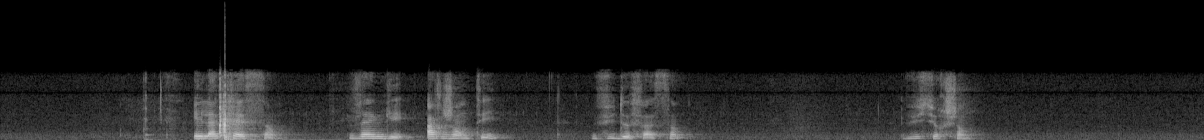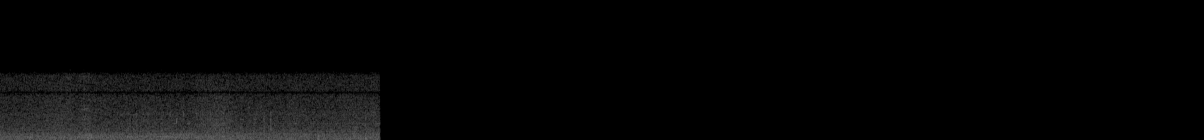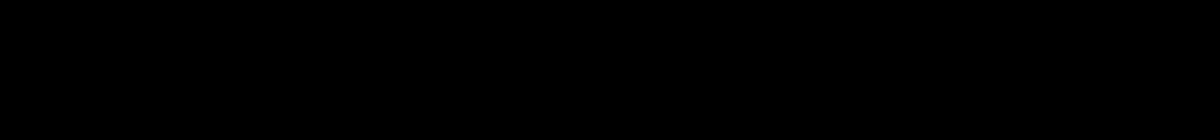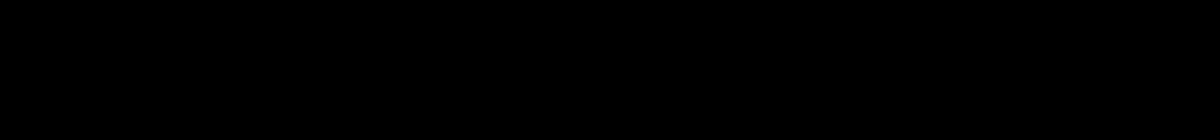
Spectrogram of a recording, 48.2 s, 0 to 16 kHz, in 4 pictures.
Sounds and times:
Speech: 2.0s - 2.9s, 3.5s - 5.1s, 5.9s - 7.0s, 9.0s - 9.8s.

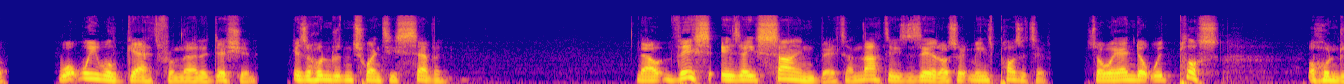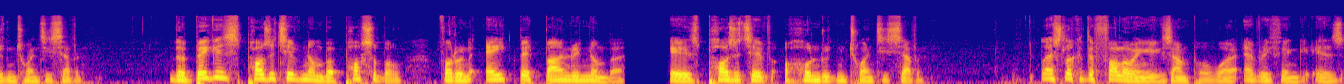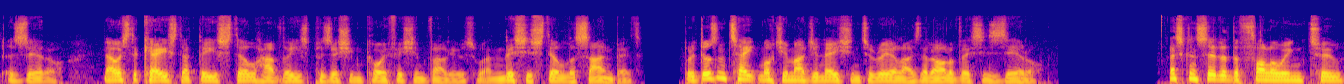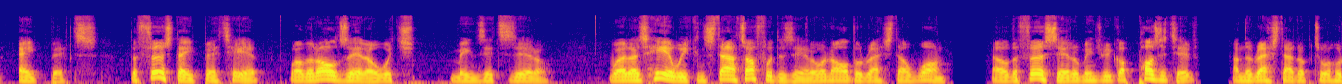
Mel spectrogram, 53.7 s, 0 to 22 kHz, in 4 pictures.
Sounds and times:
Speech: 0.0s - 4.6s, 6.3s - 12.2s, 13.1s - 14.4s, 15.1s - 22.8s, 23.8s - 37.4s, 38.5s - 53.7s.

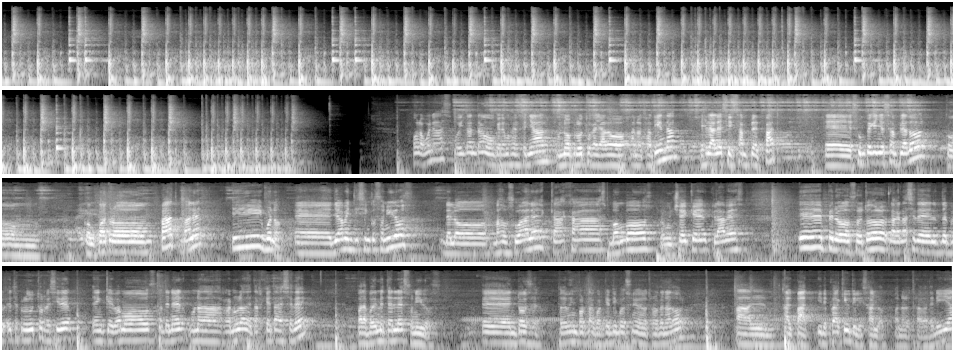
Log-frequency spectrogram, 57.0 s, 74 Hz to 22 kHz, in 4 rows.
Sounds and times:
Music: 0.0s - 30.9s, 32.1s - 54.9s
Speech: 20.5s - 39.7s, 40.5s - 47.4s, 48.2s - 49.4s, 50.0s - 53.1s, 53.8s - 57.0s.

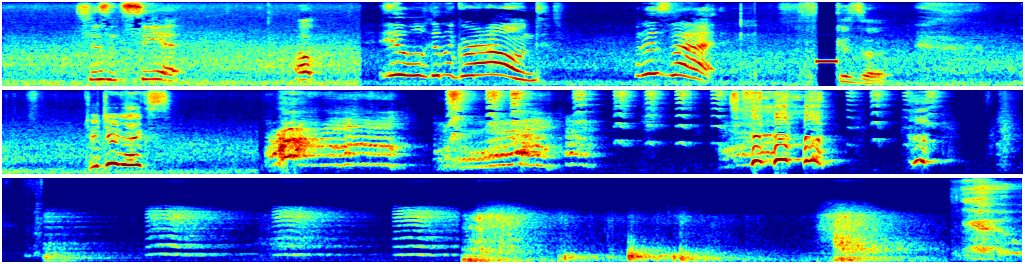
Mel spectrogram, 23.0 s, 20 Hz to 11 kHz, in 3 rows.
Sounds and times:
Canidae, dogs, wolves: 9.6s - 12.2s.

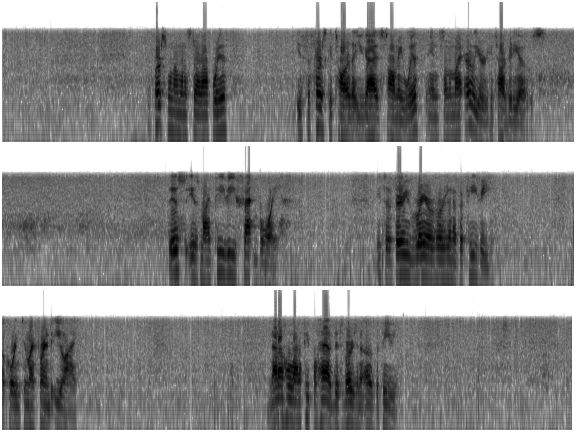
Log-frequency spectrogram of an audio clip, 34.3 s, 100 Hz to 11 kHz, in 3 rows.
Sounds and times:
Speech: 3.0s - 4.6s, 5.9s - 10.9s, 14.8s - 17.2s, 18.9s - 21.3s, 22.8s - 24.4s, 28.2s - 30.8s.

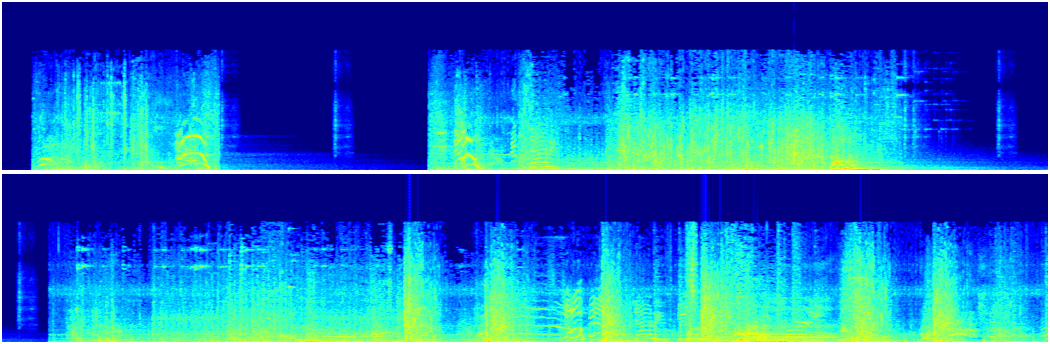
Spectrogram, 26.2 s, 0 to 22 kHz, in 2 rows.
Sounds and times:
Speech: 20.1s - 23.6s.

